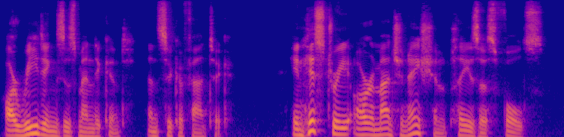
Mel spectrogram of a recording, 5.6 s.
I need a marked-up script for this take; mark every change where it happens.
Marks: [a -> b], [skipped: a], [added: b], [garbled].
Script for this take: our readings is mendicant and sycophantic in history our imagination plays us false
our readings is mendicant and sycophantic in history our imagination plays us false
